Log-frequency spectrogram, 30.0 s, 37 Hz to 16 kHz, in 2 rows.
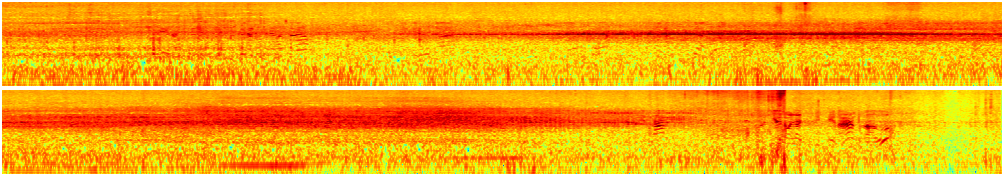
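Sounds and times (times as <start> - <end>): distant paramotor engine drone: 0.0 - 30.0.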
